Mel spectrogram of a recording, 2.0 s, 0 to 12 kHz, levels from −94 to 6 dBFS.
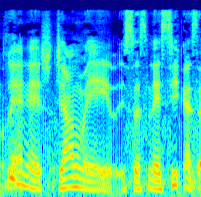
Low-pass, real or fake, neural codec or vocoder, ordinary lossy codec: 9.9 kHz; fake; autoencoder, 22.05 kHz, a latent of 192 numbers a frame, VITS, trained on many speakers; MP3, 48 kbps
